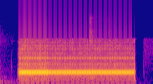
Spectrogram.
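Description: A single steady telephone tone, like a ring on an outgoing call to a woman being phoned as a guest, sounds clearly for just over a second through a narrow phone line, with no voices.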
